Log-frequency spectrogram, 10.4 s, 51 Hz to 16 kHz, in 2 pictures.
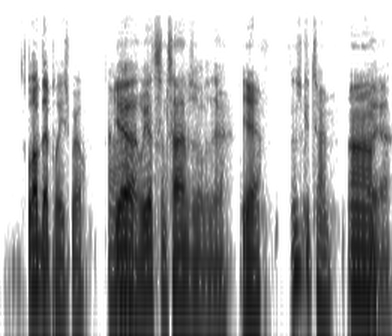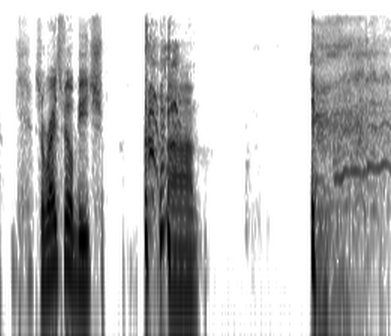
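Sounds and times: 
speech: 0.4s - 6.7s, 7.3s - 8.0s, 9.4s - 9.8s
man coughing: 7.2s - 7.8s.

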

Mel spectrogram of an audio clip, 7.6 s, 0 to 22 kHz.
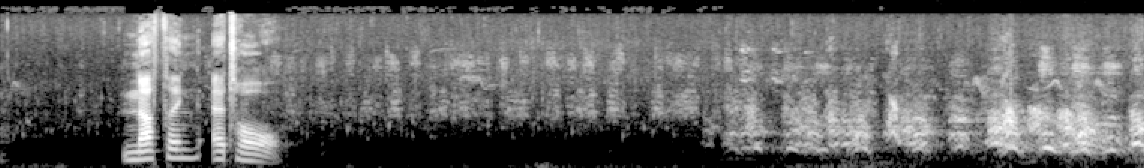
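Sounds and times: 
speech: 0.8s - 2.0s
several dogs barking and yipping in a dense chorus: 4.7s - 7.6s.

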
